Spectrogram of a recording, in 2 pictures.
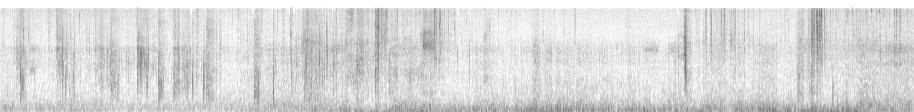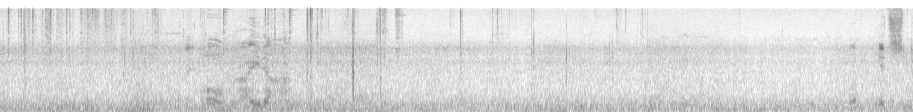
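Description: Footsteps on snow-covered lake ice over the first few seconds, then wind rumbling on the microphone.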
